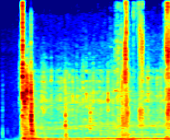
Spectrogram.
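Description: An animated sci-fi machine switching on after its button is pressed: a sharp clunk about a quarter second in, then an electric motor running with a steady hum that rises slightly in pitch, with several mechanical knocks and clanks.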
